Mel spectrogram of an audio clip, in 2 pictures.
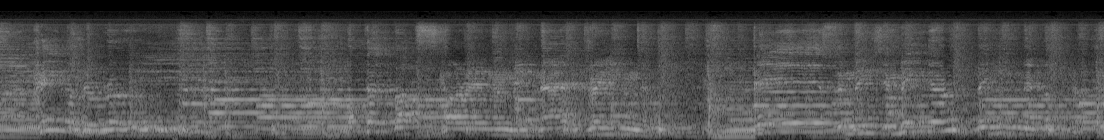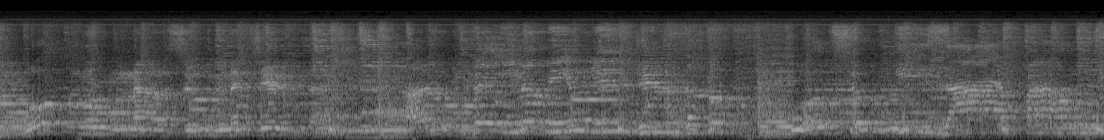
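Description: Live country band playing a song with electric guitars, bass and drums.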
